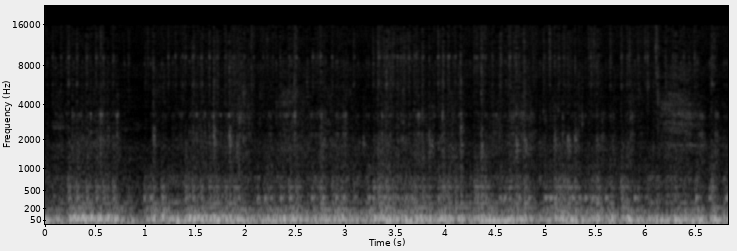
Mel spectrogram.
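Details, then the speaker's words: Toyota 4Runner descending a 30% decline in first gear with Downhill Assist Control on, tires aired down to 17–18 PSI: loud rough low rumble and grinding brake pulses, an awful-sounding but normal DAC operation. "you notice that sound it's pretty terrible awful sound but that's what it sounds like it's also what the crawl control sounds like on the offroad"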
